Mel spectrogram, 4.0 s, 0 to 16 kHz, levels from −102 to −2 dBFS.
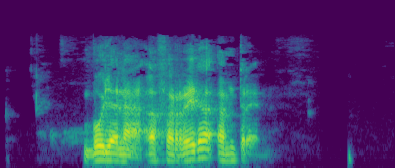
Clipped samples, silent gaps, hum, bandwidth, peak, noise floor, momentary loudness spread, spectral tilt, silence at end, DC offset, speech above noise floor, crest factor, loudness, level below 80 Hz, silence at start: under 0.1%; none; none; 7.6 kHz; -2 dBFS; -69 dBFS; 13 LU; -6.5 dB/octave; 1.4 s; under 0.1%; 54 dB; 16 dB; -16 LUFS; -60 dBFS; 0.85 s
